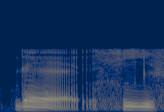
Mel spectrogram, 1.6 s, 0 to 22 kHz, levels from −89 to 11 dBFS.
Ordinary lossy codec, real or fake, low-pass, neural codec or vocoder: none; real; 3.6 kHz; none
